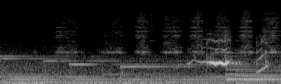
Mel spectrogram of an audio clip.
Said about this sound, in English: while I was in the middle of sawing the chain for the fifth time. Half of its teeth had broken off in the process, but I had stubbornly continued my work.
